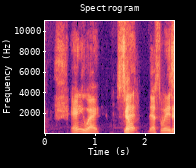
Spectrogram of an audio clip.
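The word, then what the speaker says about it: Cett: Anyway, set. That's the way to say it though. that that's it's it's spelled ce in the book but it's uh audiobook pronounces it set which I'm guessing that's I'm guessing because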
